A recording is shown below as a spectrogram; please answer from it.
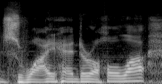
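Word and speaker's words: Zweihänder: just released, I said Zweihander a whole lot. I am fairly confident that's not how it's pronounced. Well, it probably is actually because Really? Zwei is 2 in German. Well, Zweihander it is.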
